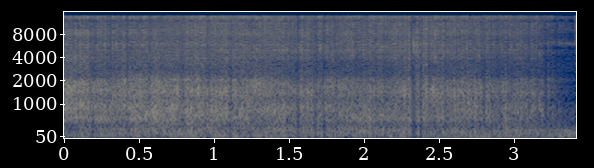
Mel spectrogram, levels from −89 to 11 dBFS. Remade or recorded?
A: remade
